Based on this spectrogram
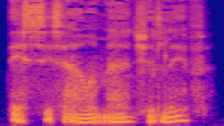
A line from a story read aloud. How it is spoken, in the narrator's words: sighed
